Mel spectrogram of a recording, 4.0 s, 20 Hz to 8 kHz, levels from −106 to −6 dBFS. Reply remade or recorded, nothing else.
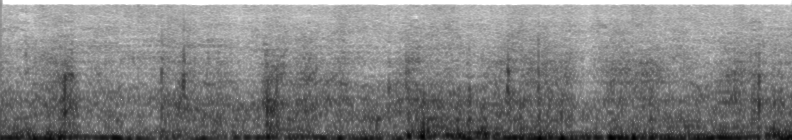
remade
